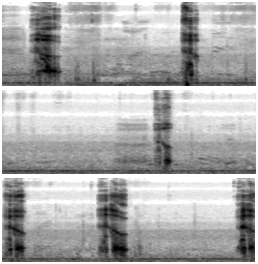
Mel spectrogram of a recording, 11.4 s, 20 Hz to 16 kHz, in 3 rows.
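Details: Person who has had hiccups for over two hours: six sharp, abrupt hiccups at irregular 1.5–3 second intervals over 11 seconds, with quiet room hum between.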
